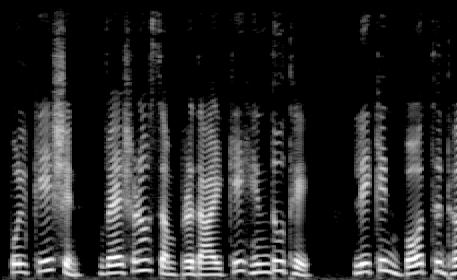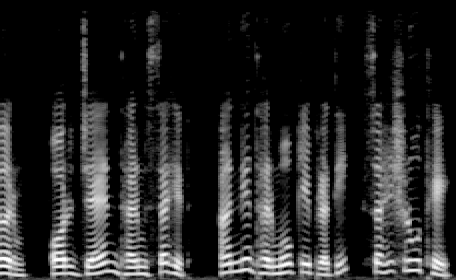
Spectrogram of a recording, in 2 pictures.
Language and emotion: Hindi, neutral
